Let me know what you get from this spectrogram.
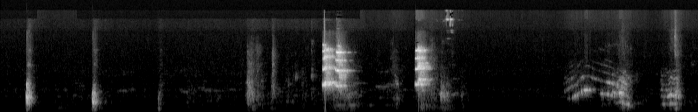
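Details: Blenheim Cavalier King Charles Spaniel puppies from a litter of five, born at New Year's, in an indoor puppy pen: scattered short yips, then two sharp high harmonic yelps, followed by softer whimpering squeaks near the end.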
